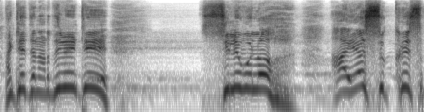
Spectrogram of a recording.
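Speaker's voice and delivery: high, loud, fervent sermon climax; preaching at full force. Acted. Pastor to congregation, fervent loud preaching.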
